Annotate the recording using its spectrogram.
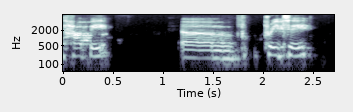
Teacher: The last sound is an in-between case. It's neither long nor short. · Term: archiphoneme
